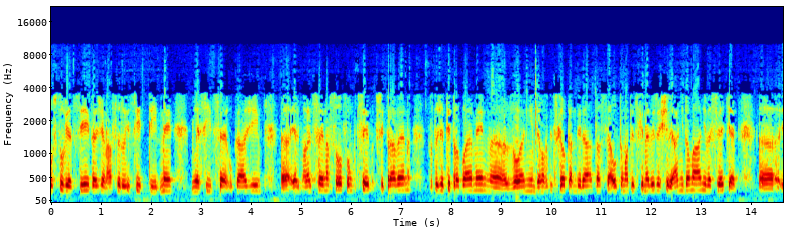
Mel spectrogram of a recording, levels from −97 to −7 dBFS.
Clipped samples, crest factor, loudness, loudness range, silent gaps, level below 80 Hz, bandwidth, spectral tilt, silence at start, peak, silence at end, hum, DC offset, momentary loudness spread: under 0.1%; 14 dB; -15 LUFS; 2 LU; none; -60 dBFS; 6.8 kHz; -5 dB/octave; 0 s; 0 dBFS; 0 s; none; under 0.1%; 7 LU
